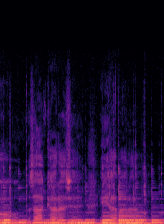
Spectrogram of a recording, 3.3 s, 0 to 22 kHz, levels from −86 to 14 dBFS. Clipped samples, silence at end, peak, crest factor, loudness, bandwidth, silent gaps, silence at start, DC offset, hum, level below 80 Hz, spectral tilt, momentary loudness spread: under 0.1%; 0 s; -2 dBFS; 14 dB; -16 LUFS; 11.5 kHz; none; 0 s; under 0.1%; none; -42 dBFS; -8.5 dB/octave; 8 LU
